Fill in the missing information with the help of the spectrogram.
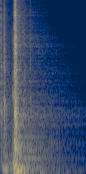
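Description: A door shuts with one solid thunk, preceded by a brief soft click. The sound fades out within about half a second, and nobody speaks.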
